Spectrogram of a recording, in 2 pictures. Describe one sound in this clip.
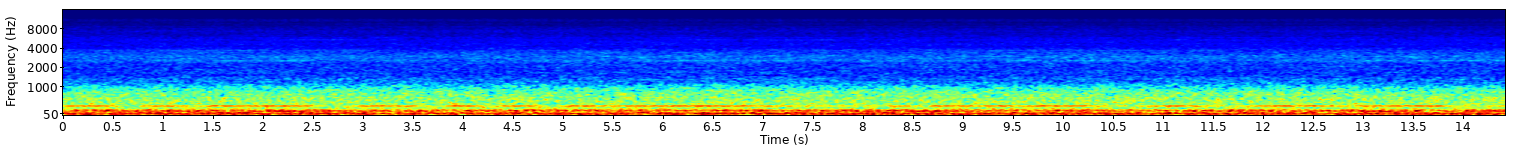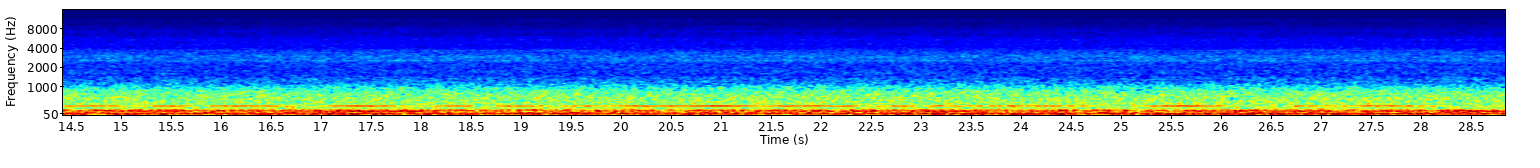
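Tyres rumble over a runway.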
